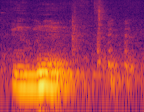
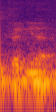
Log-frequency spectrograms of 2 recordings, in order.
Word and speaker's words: vignette: When you leave white space in a painting like this, the French word is vignette. Vignette. I pronounce it vignette, like most Americans do.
